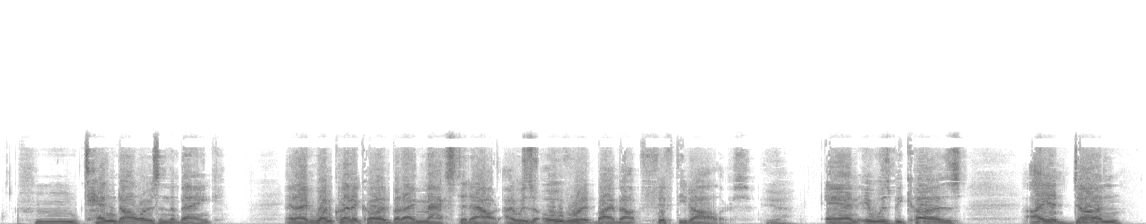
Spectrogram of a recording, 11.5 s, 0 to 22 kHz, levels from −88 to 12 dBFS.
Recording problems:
distortion; heavy; 13% of the sound clipped
garbled, watery; badly; nothing above 7.5 kHz

